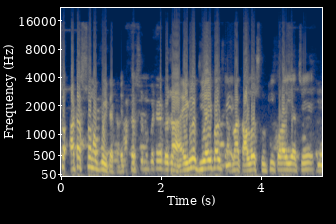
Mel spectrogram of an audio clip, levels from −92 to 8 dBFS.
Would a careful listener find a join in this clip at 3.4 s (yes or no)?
yes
